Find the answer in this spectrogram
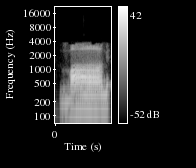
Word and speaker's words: Hmong: is among the okay a mom yeah like there's people in southeast asia yes mong hmong mong they make good sausage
